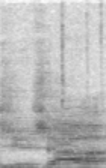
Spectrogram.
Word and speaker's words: Zsuzsa: app to follow um so my name is zuzia i have this crazy hungarian name so if you can't pronounce it you can just call me c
